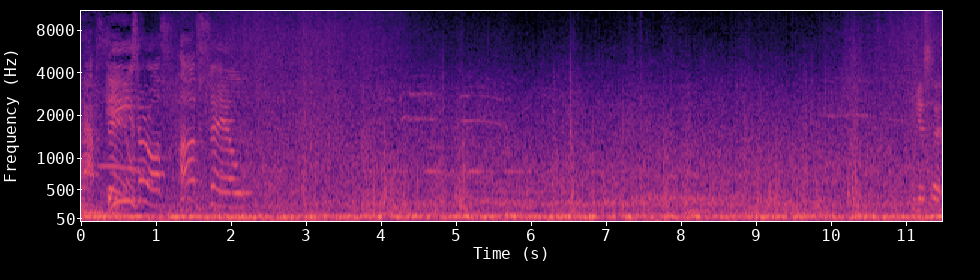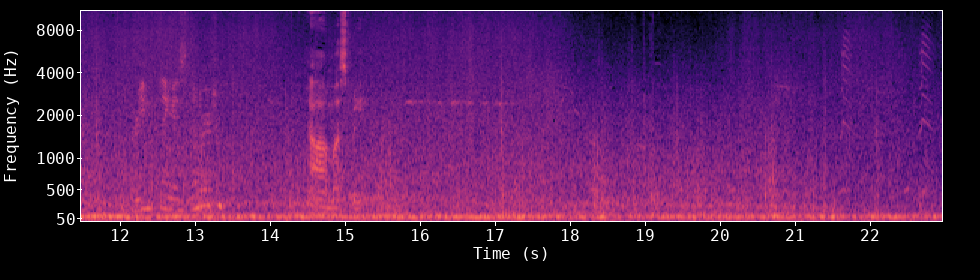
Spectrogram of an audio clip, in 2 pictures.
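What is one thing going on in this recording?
Wind blows through a ship's sails and rigging.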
